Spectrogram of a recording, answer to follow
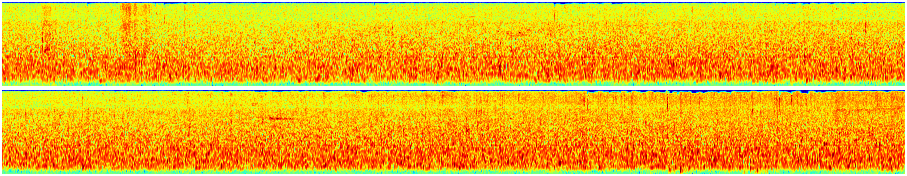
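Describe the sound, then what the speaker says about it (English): A river near Alyth flows gently through trees, a steady, even gurgle and rush of water that runs unbroken throughout, heard alone with no voices. "the river just gently gurgling through the trees"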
